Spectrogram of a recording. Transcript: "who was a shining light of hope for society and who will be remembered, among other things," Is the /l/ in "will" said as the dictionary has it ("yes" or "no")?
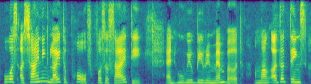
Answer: yes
